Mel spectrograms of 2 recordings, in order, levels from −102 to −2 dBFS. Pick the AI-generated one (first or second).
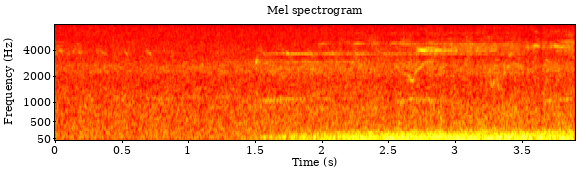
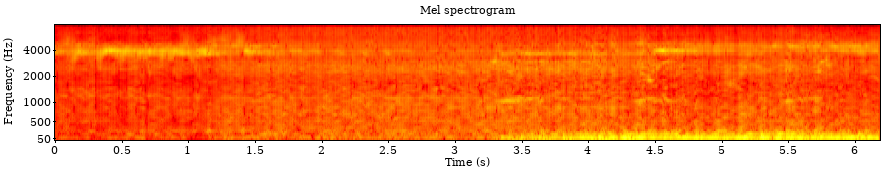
second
